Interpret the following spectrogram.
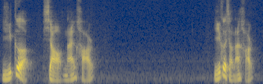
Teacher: People in northern China like to use retroflex final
